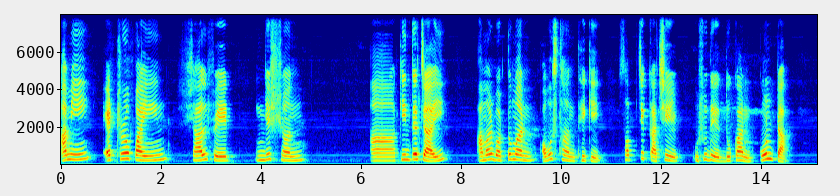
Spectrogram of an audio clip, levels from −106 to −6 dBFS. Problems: background sounds at intervals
